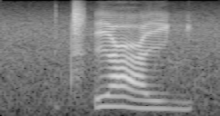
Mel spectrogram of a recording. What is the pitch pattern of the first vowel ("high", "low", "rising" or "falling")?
high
